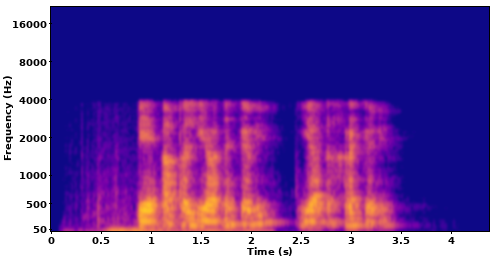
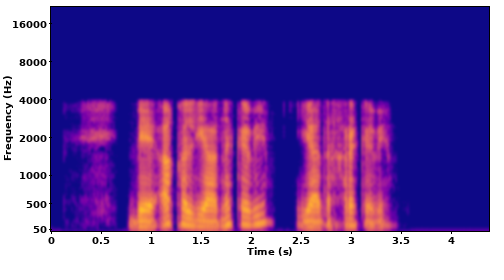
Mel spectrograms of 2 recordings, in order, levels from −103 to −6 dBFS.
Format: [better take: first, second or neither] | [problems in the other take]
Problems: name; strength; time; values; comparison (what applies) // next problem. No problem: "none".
second | noise reduction (neural mask model DeepFilterNet 3)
